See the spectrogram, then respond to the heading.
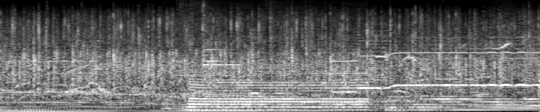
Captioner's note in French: klaxon du navire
